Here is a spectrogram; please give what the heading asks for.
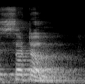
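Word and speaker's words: subtle: फिर है नेक्स्ट यहाँ पे सटल, वैसे सबटल लिखा है लेकिन यहाँ पर बी साइलेंट है, इसलिए इसको पढ़ना है सटल।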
